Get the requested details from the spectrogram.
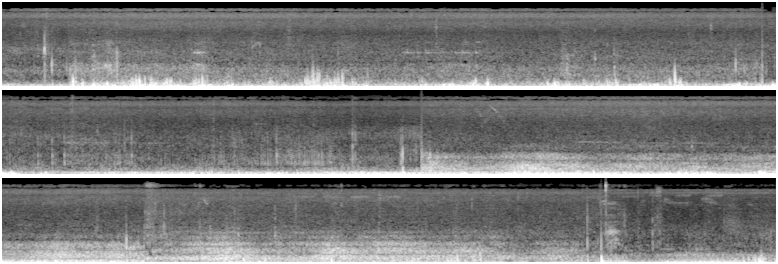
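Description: Footsteps crunch softly on dry earth outdoors.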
